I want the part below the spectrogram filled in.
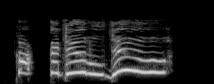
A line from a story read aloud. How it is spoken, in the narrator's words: he still cries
